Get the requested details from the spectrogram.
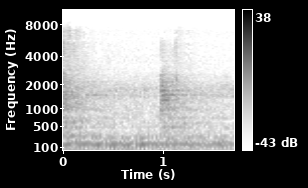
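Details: Yamaha 90 outboard at 1400 hours with dirty injectors: clattery, slightly uneven low beat at idle rather than smooth hum; rough running from bad, dirty fuel injectors.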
